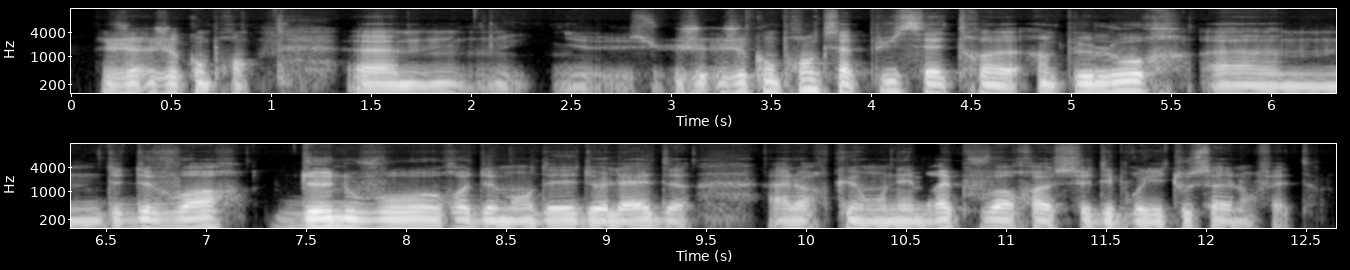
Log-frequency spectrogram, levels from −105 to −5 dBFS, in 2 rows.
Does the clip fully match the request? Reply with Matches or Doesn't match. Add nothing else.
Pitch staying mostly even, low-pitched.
Matches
